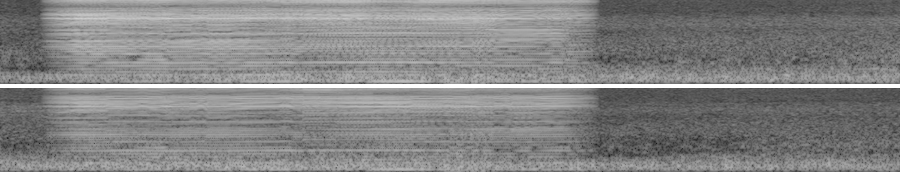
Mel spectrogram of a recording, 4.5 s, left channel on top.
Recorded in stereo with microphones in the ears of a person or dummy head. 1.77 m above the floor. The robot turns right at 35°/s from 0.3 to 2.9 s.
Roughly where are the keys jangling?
Right.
